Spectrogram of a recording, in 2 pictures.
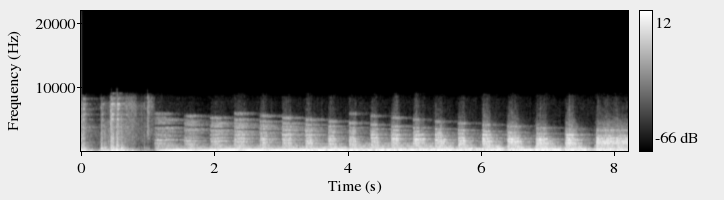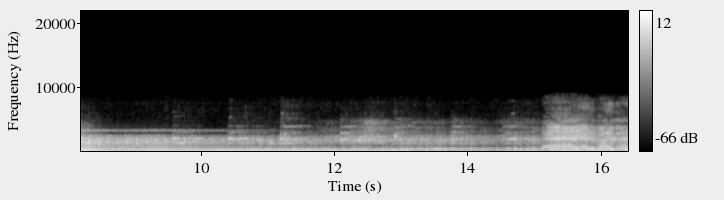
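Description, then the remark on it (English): A train draws near with loud rhythmic chugging that quickens over several seconds, then gives way to a sustained, steady tonal drone and rumble. “Oh, a train, huh?”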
